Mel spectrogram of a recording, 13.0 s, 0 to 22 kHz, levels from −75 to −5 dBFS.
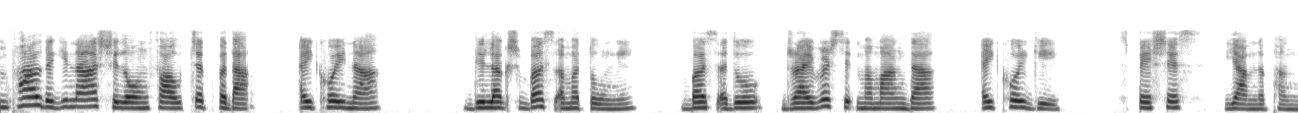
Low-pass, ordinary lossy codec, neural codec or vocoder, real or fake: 7.2 kHz; none; codec, 16 kHz, 4 kbps, FreqCodec, smaller model; fake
